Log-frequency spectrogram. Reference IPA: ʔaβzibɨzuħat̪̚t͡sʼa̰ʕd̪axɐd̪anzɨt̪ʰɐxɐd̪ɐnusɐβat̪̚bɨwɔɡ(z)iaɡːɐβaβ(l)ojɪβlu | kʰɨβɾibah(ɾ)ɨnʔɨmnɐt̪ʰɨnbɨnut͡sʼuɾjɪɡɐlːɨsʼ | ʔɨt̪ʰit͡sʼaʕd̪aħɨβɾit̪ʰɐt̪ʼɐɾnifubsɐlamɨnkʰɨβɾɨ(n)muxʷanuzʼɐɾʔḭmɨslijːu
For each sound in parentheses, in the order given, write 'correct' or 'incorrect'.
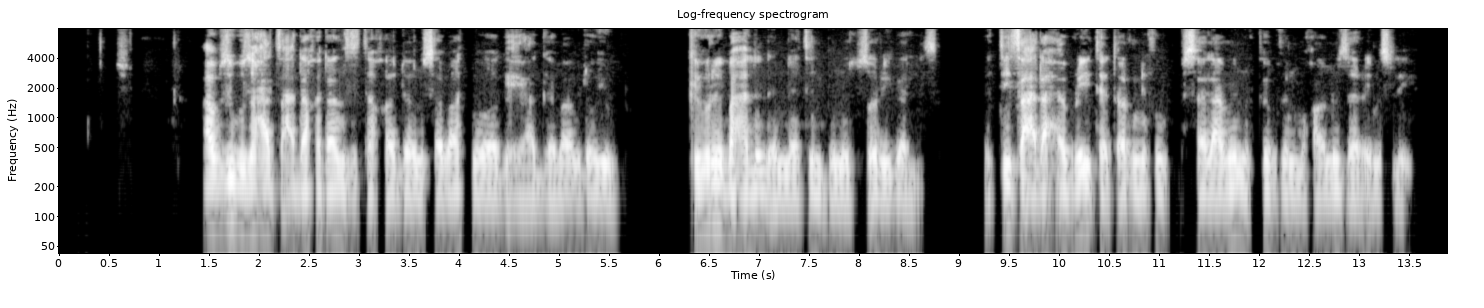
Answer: incorrect, correct, incorrect, correct

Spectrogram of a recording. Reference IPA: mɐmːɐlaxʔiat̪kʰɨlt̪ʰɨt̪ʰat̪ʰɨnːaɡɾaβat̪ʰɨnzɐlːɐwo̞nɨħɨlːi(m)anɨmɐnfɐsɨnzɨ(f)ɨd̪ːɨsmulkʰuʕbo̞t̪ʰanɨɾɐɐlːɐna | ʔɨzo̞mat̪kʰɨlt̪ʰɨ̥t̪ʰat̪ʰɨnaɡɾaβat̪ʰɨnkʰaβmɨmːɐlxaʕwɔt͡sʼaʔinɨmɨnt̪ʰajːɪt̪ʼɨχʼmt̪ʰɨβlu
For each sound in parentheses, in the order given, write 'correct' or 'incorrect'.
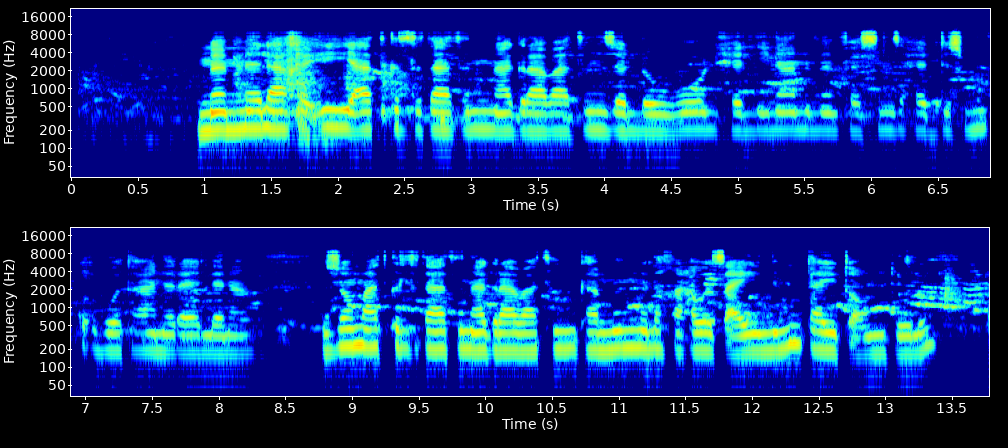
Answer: incorrect, incorrect

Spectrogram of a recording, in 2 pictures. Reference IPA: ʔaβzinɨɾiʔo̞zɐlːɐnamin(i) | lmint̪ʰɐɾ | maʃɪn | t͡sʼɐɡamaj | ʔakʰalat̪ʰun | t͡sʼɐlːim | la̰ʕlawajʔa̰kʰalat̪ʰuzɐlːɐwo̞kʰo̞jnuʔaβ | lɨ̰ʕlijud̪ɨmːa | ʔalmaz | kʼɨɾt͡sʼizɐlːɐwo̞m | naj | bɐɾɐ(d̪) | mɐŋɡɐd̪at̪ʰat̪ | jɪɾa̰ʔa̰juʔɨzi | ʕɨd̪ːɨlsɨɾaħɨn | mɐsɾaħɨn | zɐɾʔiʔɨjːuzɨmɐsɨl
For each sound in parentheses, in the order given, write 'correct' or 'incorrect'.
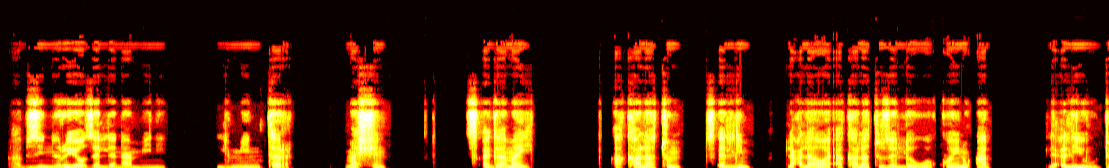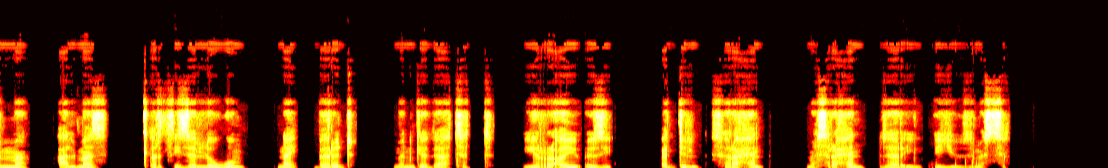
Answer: correct, correct

